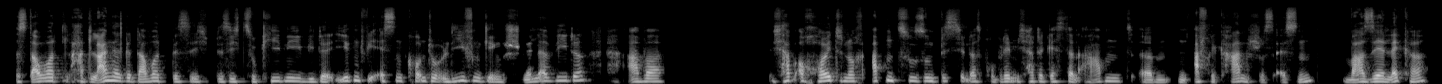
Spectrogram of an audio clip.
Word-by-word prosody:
es 120 - -1
dauert 160 +4 +4
la - - -4
hat - - -2
lange 175 0 +8
gedauert, 150 -1 +1
bis 130 0 -5
ich 130 +2 -6
bis 125 +1 -6
ich 130 0 -4
Zucchini 150 +3 -2
wieder 125 0 0
irgendwie 175 +2 0
essen 150 +2 -1
konnte. 155 -1 0
Oliven 155 +4 -1
ging 120 - -1
schneller 135 +10 0
wieder, 185 +3 -1 0.4
aber 135 +1 +2 1.1
ich - - -5
habe - - +1
auch - - -1
heute 165 +1 +5
noch 150 0 0
ab 155 +1 0
und 185 0 +2
zu 170 -3 -2
so 155 +1 -1
'n 150 - 0
bisschen 150 +1 -5
das 135 -2 -2
Problem 135 +3 -2
ich 135 0 -7
hatte 140 0 -1
gestern 130 0 -2
Abend, 145 -2 -5
ähm, 105 0 -1
'n - - -4
afrikanisches - - -1
Essen, 135 +9 -3 0.3
war 105 +5 +3
sehr 135 +2 +5
lecker. 145 +7 +1
145 Hz, 185 wpm, -26 LUFS, 130-160 Hz, 1.1 s, lange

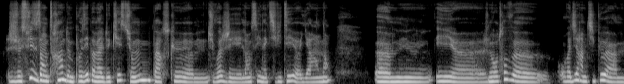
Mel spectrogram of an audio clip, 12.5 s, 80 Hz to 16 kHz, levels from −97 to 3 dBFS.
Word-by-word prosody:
Je 200 +1 0
suis 250 +5 +2
en 225 -3 +4
train 260 +7 +3
de 245 -5 +5
me 195 -2 +3
poser 210 +4 +2
pas 240 -3 -1
mal 195 -2 +4
de 190 +1 0
questions 245 +3 +2
parce 190 -3 -4
que, 220 - -9
hem, 175 -3 -2
tu 185 - -10
vois, 200 +4 0
j'ai 180 -4 -3
lancé 185 +4 -4
une 190 -3 0
activité, 190 +5 -3
heu, 170 -2 -5
il 170 - -8
y 175 - -6
a 175 - -6
1 180 +2 -3
an, 200 +6 -3 0.9
hem 185 -3 +2
et 205 -1 +3
heu, 175 -1 -5
je 180 - -6
me 200 - +4
retrouve, 255 +6 0
heu, 185 -8 -2 0.2
on - - -7
va 200 0 0
dire 250 +3 +1
un 210 - +1
petit 200 +1 -7
peu 250 +4 +3
à 185 -4 -3
195 Hz, 190 wpm, -24 LUFS, 180-210 Hz, 0.9 s, de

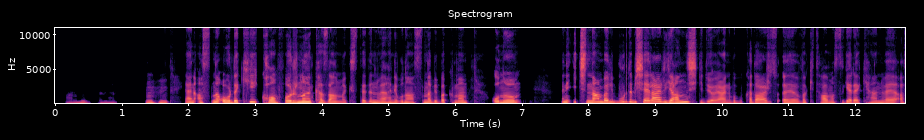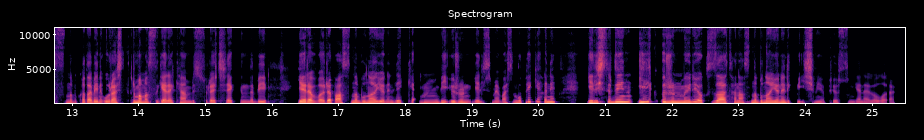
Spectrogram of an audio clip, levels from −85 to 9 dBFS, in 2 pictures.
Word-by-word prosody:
Anladım. 175 -1 -18 0.4
Hı 200 - -2
hı. 200 +4 -6 0.3
Yani, 185 +1 +2
aslında 230 +7 0
oradaki 220 +5 +4
konforunu 210 +4 +6
kazanmak 155 -5 -1
istedin 180 +5 -2
ve, - - 0
hani, 170 -2 -2
buna 170 0 -1
aslında 175 +3 -2
bir 190 -2 -4
bakıma 195 +3 -2 0.4
onu, 195 +2 +3 0.6
hani, 245 -1 +1
içinden 235 +1 +3
böyle 240 -2 +4
burada 275 +2 -1
bir 240 - -1
şeyler 270 +4 +5
yanlış 240 +2 +4
gidiyor, 165 -6 -3
yani, 160 +1 -1
bu 200 - -9
bu 215 - -18
kadar 210 +1 0
s 230 0 -13
eee 180 -1 -1
,vakit 195 +1 -8
alması 185 +1 -3
gereken 180 +2 -2
ve 185 0 0
aslında 175 +1 -9
bu - - -18
kadar 190 -1 -2
beni 180 0 -3
uğraştırmaması 180 -2 -2
gereken 150 -2 -3
bir 140 - -15
süreç 150 +3 -7
şeklinde 150 -3 -9
bir 150 -2 -4 0.5
yere 180 -4 +4
varıp 145 - 0
aslında 215 +4 -2
buna 190 +1 -1
yönelik, 180 +6 -6
ımm, 170 0 -10
bir 185 -2 -6
ürün 170 -1 -4
gelişmeye 140 -1 -12
başladın. 150 +8 -10
Bu 230 - -5
peki, 295 +5 -8
hani, 255 -1 0 0.5
geliştirdiğin 250 +6 +2
ilk 290 +8 +1
ürün 240 -4 +2
müydü 230 +3 0
yoksa 230 -4 -3
zaten 225 -2 +1
aslında 195 +2 -5
buna 195 0 -1
yönelik 180 0 -3
bir - - -13
iş - - -10
mi 140 - -14
yapıyorsun 135 +3 -17
genel 125 -1 -16
olarak? - - -16
185 Hz, 170 wpm, -22 LUFS, 170-220 Hz, 0.6 s, konforunu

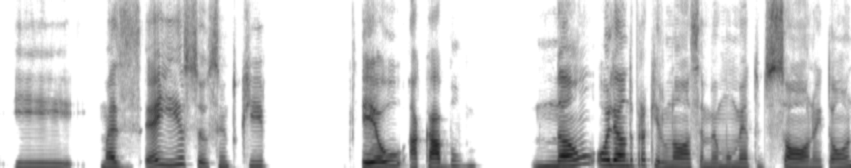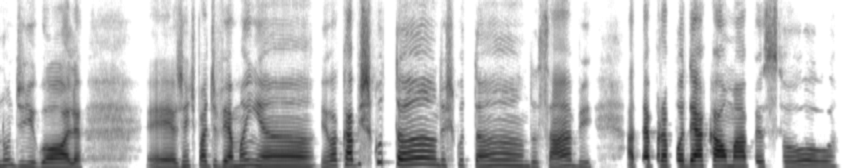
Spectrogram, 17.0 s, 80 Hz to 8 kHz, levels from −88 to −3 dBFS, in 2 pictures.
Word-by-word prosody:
e 190 -1 -12 0.3
mas 205 -1 -4
é 235 - +1
isso, 275 -2 -4
eu 190 - -7
sinto 210 +2 -11
que 230 -1 -9 1.0
eu 205 +4 +3
acabo 205 +3 +1 0.7
não 230 +9 +1
olhando 260 -1 +4
para 260 - -5
aquilo, 225 -5 -9
nossa, 205 0 -2
é - - -11
meu 200 +1 -9
momento 200 -1 -9
de 195 - -11
sono, 190 -5 0
então 190 +3 -6
eu 210 - -6
não 260 +3 -7
digo: 215 -5 -7
"Olha, 190 -3 +3 0.6
eh, 175 -1 -3
a 180 - -3
gente 230 +4 -8
pode 235 0 -2
ver 230 0 -2
amanhã." 225 -2 0
Eu 220 +4 -6
acabo 280 +3 +3
escutando, 300 -7 +2
escutando, 250 -3 -4
sabe? 215 0 -1 0.3
Até 225 - +2
para 240 +1 +2
poder 245 0 +3
acalmar 230 -2 +7
a - - 0
pessoa. 230 +1 -5
225 Hz, 145 wpm, -22 LUFS, 200-250 Hz, 1.0 s, acalmar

